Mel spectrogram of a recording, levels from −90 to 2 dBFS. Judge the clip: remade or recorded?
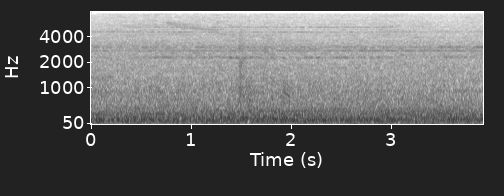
remade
